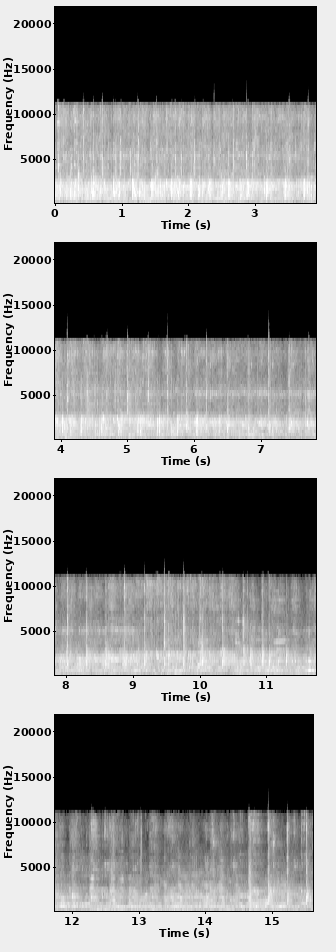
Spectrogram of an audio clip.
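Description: Castanets click rapidly.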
